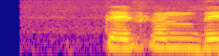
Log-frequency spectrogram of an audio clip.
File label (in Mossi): "tefende", moore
